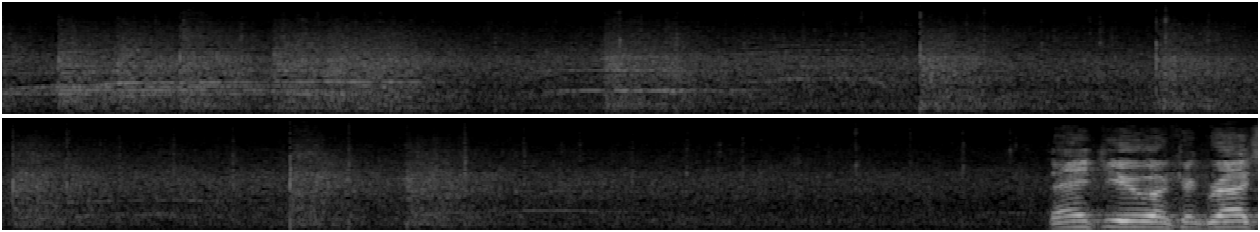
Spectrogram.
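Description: A crowd cheers and applauds in a large hall, heard from afar.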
